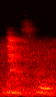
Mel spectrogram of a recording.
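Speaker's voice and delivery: very soft, low murmur of satisfaction; hushed approval. Acted. God quietly approving his new creation, hushed approval. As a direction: say it softly, almost to yourself.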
